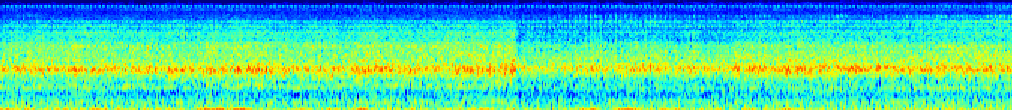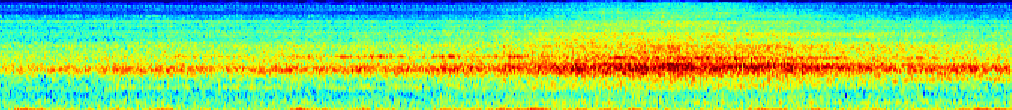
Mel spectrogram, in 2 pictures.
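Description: Motorcycle engine running while riding, under rumbling wind buffeting on the camera's microphone, a little louder in the second half.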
